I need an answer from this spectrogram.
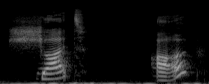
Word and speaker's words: shut up: So we could say shut up or shut up, making the T of shut into a D because it does come between two vowels and it all blends together into shut up.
